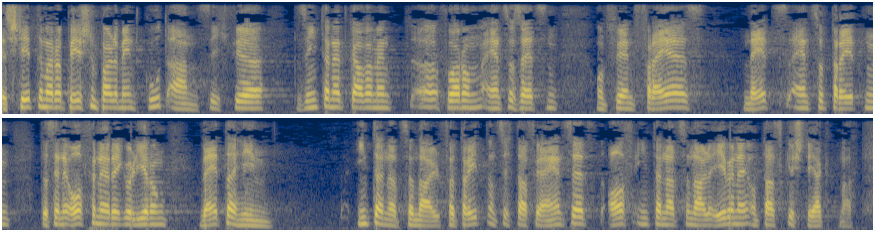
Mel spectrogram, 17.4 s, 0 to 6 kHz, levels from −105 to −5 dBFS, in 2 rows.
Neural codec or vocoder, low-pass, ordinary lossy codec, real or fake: none; 5.4 kHz; none; real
